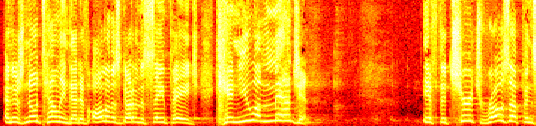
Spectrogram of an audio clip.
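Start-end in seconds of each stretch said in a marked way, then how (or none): none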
